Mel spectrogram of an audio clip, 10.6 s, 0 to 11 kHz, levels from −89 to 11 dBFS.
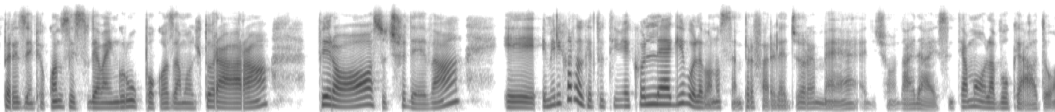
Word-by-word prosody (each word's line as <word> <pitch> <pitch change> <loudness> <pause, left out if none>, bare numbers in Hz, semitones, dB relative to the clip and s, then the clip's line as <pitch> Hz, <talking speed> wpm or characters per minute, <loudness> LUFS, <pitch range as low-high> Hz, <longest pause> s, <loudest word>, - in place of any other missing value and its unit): per 175 - +2
esempio 150 -2 -3
quando 170 +1 +1
si 160 - 0
studiava 145 0 +1
in 150 +1 -1
gruppo, 165 -2 -2
cosa 140 0 -3
molto 140 +6 -4
rara, 145 - +4 0.5
però 205 0 +5
succedeva 185 - +2 0.4
e 160 -2 +2
e 180 - -4
mi 215 - -3
ricordo 290 +4 +2
che 185 - -5
tutti 185 +2 -11
i - - -10
miei 190 0 -3
colleghi 245 +2 +3
volevano 160 - -1
sempre 165 - -6
fare - - -6
leggere 145 -1 -4
me 135 -1 -7
e - - -15
dicevano: - - -11
"Dai, - - -5
dai - - -7
sentiamo 165 +2 -3
l'avvocato". 145 -1 -4
165 Hz, 180 wpm, -27 LUFS, 145-195 Hz, 0.5 s, però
